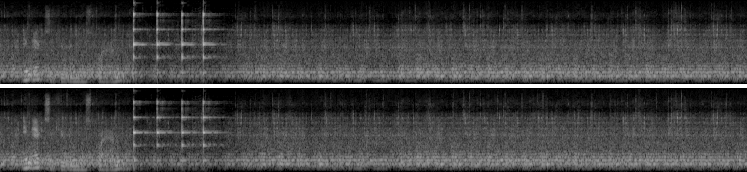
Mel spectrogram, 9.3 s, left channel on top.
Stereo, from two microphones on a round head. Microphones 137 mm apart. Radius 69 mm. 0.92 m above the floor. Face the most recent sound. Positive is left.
turn(degrees=30)  # may be behind; listen again after turning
